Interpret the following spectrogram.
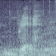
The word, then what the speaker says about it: bread: n d it is not brilliant it is bread so the next unusual letter combination we have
